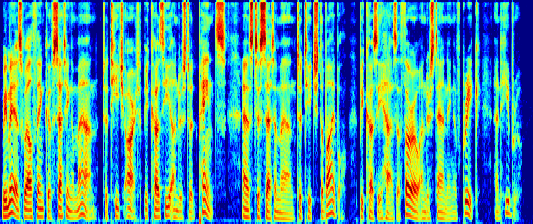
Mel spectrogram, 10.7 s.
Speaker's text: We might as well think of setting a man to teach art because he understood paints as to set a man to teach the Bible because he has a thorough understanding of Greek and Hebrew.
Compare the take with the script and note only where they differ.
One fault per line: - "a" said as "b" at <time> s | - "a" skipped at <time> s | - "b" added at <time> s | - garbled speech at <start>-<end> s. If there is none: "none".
- "might" said as "may" at 0.1 s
